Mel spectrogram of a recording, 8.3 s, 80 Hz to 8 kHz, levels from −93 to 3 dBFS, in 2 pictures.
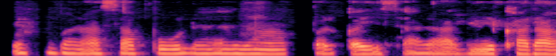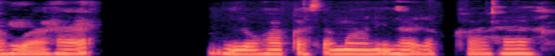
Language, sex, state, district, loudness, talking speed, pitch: Hindi, female, Bihar, Begusarai, -23 LUFS, 135 wpm, 170 Hz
